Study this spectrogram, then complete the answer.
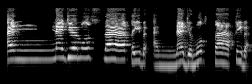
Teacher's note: An-najmu alif lam samsiyah, alif lamnya tidak dibaca, nunnya tasjid jadi an-najmu, dibacanya agak gitu.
